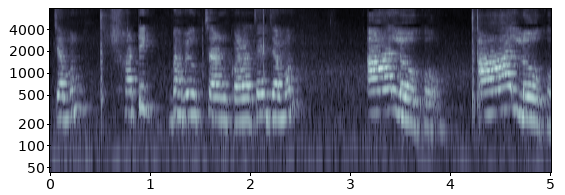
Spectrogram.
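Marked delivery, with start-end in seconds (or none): 3.4-5.0 first vowel of আলোক drawn out long; টেনে বলা. Shown as a demonstration. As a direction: stretch the আ at the start of আলোক. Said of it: "আমি একটু টেনে বললাম আ". (আলোক-এর আ টেনে বলা)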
